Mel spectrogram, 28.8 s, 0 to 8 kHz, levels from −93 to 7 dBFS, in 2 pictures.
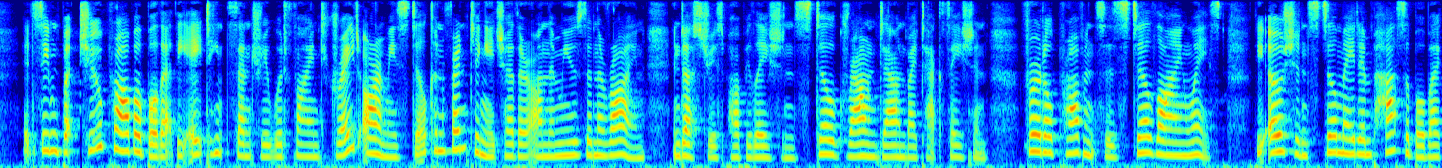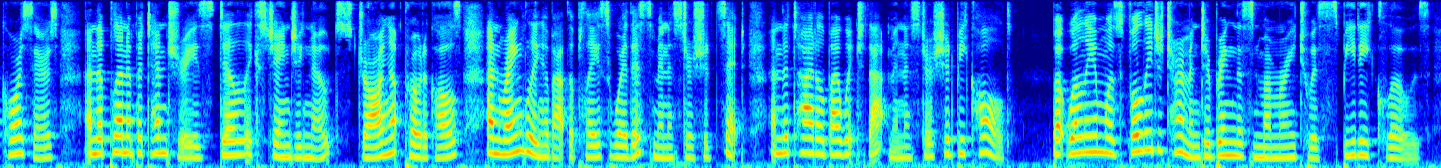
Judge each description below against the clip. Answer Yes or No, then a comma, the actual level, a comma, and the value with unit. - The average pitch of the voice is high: Yes, high, 235 Hz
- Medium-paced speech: Yes, average, 175 wpm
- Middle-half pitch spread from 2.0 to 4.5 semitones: No, average, 5.1 semitones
